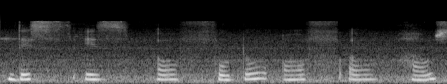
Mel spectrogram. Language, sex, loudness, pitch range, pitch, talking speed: English, female, -17 LUFS, 220-235 Hz, 230 Hz, 95 wpm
